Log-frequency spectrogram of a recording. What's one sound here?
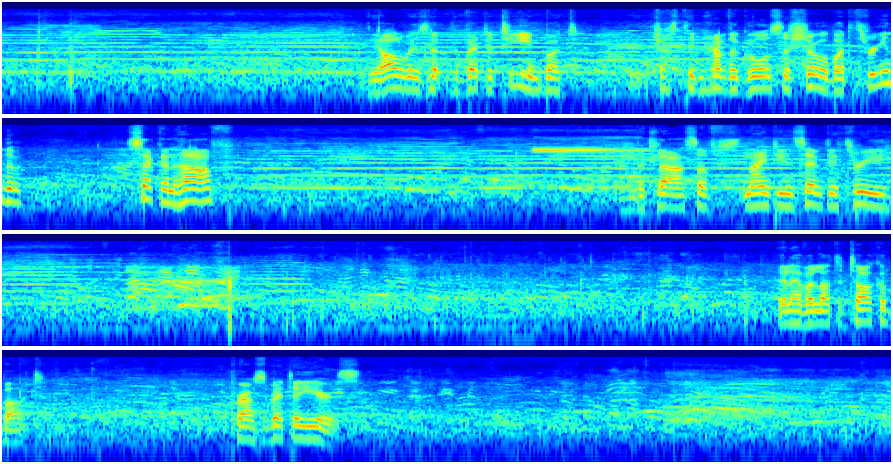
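A crowd of spectators murmurs in the distance outdoors.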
